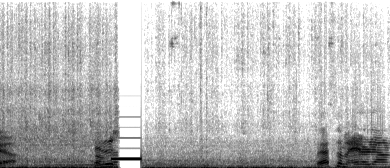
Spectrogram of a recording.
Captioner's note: beep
